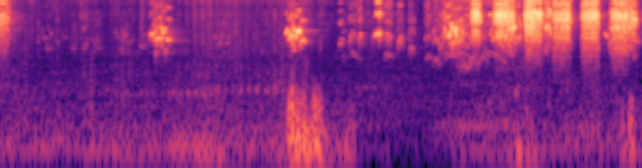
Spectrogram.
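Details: Scattered single chirps from budgerigars, then a thud, then the birds break into dense, fast, high-pitched chatter.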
